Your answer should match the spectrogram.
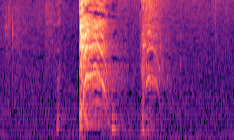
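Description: A woman coughing twice: a loud cough a little under a second in, then a shorter, weaker one half a second later.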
